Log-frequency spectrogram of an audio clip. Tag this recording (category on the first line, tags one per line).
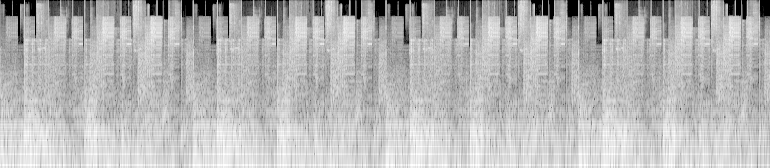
Instrument samples > Percussion
Soundtrack
Loop
Dark
Industrial
Samples
Drum
Ambient
Packs
Underground
Loopable
Weird
Alien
